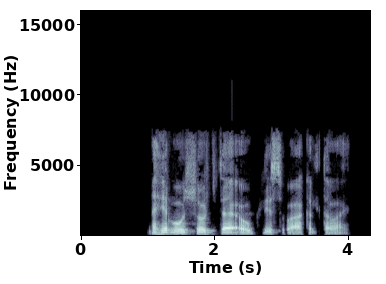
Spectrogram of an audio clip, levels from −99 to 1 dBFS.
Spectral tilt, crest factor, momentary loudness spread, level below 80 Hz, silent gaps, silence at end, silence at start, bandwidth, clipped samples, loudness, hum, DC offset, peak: -5 dB/octave; 18 dB; 10 LU; -58 dBFS; 3.59-3.64 s; 0.35 s; 1.05 s; 7.6 kHz; under 0.1%; -18 LUFS; none; under 0.1%; 0 dBFS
